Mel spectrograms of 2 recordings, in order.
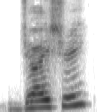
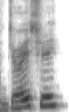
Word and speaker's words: Joyashree: So, I would like to start with Joyashree, Professor Joyashree.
